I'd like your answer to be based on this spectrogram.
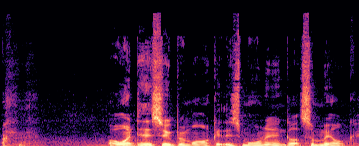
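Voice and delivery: slow British accent slipping into Cockney. Shown as a demonstration. Repeating a given line on request, British accent. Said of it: "a British accent".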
